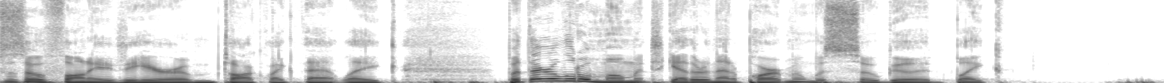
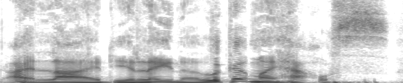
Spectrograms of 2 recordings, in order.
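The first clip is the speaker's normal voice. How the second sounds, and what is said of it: Imitating a character's accent. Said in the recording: “I'm breaking into his accent a little bit”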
